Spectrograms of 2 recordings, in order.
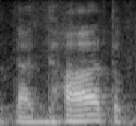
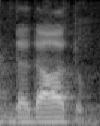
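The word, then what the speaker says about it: दधातु: So Devaha Suvite, please make sure that you pronounce it as Dadhatu, not Dadatu.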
